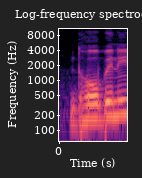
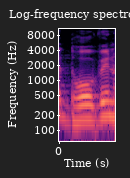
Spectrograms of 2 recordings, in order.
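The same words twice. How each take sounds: First: धोबिनी with a final "ee"; wrong pronunciation. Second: धोबिन ending on "n"; correct pronunciation. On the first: Teacher showing the wrong word, धोबिनी ending in "nee". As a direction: add "ee" at the end of धोबिनी. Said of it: "धोबिनी नहीं होता है". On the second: Teacher correcting the word, धोबिन ending on "n". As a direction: stop धोबिन at the "n", no final vowel. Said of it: "धोबिन होता है". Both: Shown as a demonstration.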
